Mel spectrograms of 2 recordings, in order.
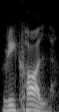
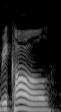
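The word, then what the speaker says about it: recall: مثلا توی کلمه مثل ریکال یعنی به یاد آوردن، ولی بخوام به عنوان فعل استفاده کنیم میگیم ریکال.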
